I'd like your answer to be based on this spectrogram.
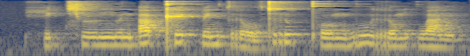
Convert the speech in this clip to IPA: h i˨˩ t̚ t͡ɕʰ ɯː˧ ŋ ɯː˧ n ʔ a˥˩ p̚ kʰ e˥˩ ʔ p e˦˥ n k r oː˩˦ w t r u˥˩ k̚ pʰ o˧ m b uː˥˩ r o˧ m k w a˧ ŋ

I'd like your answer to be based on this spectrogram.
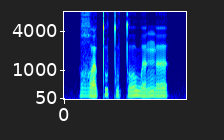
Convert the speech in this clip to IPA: ʁʷ a˨˩˦ tʷ ə˧˥˧ tʷ ə˩˧˩ t̪ o˧˥˧ w ə˨˩˦ ŋ ə˩˧˩

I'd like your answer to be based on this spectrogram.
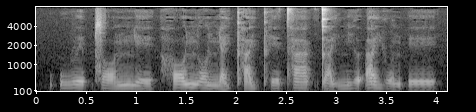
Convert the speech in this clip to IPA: ʔ u˩˧ ʋ e˧ p̚ s ɔː˩˧ n ɲ e˧˩ | h ɔː˧˥ ɲ ɔː˧˩ ɲ a˩ j pʰ a˧ j pʰ e˧˩ t̪ʰ aː˧˥ k̚ t̪ a˩˧ j n i˧˩ ə̯ ʔ a˥˨ j ʋ o˩ n ʔ eː˩

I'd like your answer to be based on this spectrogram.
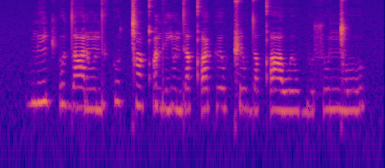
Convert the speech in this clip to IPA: b ĩ t͡ʃʼ u d ɑ ɾ ũ d ɯ k u ǀ ɑ̃ qʼ ũ d i j ũ d i qʼ y k ø w ǁ y w d y qʼ ɑ w ɯ w b i sʷ ɯ ŋ͡ǀ u

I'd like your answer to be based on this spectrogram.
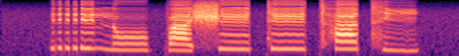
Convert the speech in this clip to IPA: r ɪ˦ n oː˨ p a˨ ʃ eː˦ t eː˦ tʰ a˦ t͡s i˨

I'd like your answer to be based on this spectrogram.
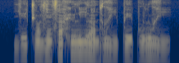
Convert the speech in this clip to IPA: j eː˨ t͡ʃ ɔ̃˨ z ɛ̃˨ s ã˦ h ɨ˦ l iː˦ l ã˨ d u˦ ɣ iː˨ p eː˧ p u˨˦ l u˦ ɣ iː˧

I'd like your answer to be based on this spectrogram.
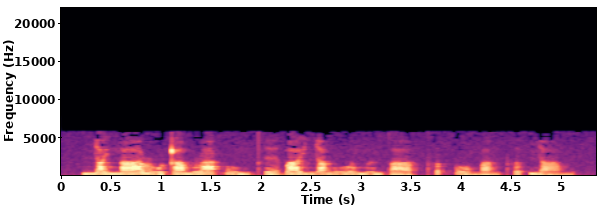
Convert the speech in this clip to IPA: ɲ a˧ j n aː˧˥ ɹ u˨˩˨ ʈ a˧ m ɹ a˦˥ k̚ ɣ u˨˩ m t̪ʰ e˨˩˨ ɓ a˧ j ɲ a˧ n w u˧ ə̯ m ɨ˨˩ n t̪ aː˨˩ t̚ t̪ʰ ə˦˥ k̚ ɣ o˨˩ m a˨˩˨ n t̪ʰ ə˦˥ k̚ ɲ a˨˩ m

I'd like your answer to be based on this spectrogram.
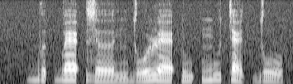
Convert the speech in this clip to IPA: b ə˦ ʔ b æ˦ ʔ z ɜ˨ n d o˨˦ ɭ æ˧ ʔ ɾ u˧ ʔ m u˦ t æ˨ t d o˦˨

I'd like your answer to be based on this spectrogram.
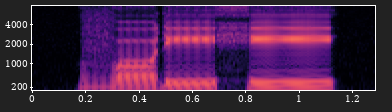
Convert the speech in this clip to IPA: v ɔ˧ ɾ eː˧ h eː˦

